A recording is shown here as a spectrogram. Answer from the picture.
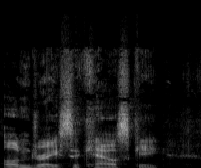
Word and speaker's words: Andrzej Sapkowski: Andres spouse circle ski Andrzej Sapkowski there's lots of other letters in there that I'm reliably informed to you don't pronounce so his name is Andre sakowski he is trying to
